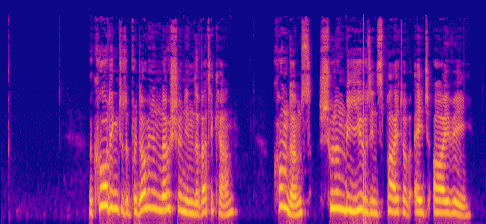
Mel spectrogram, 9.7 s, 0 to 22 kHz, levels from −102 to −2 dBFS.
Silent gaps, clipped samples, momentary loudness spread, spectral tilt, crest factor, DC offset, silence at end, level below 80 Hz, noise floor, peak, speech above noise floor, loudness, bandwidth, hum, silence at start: none; under 0.1%; 12 LU; -5.5 dB/octave; 16 dB; under 0.1%; 0.35 s; -58 dBFS; -77 dBFS; -2 dBFS; 61 dB; -17 LUFS; 15.5 kHz; none; 1.8 s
